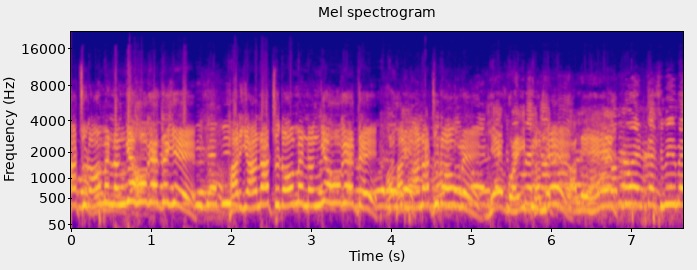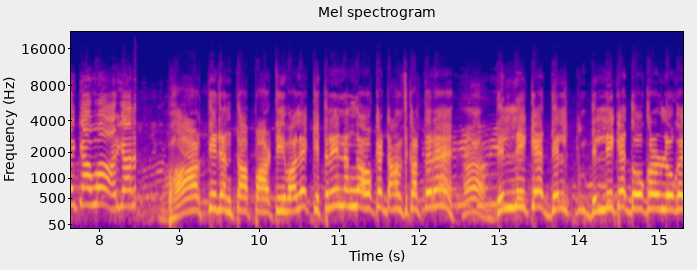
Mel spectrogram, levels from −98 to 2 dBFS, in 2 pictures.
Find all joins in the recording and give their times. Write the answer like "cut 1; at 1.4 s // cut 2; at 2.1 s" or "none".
none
